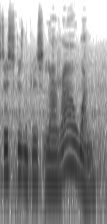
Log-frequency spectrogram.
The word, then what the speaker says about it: larawan: ra third syllable one the accent is in the second syllable ra so we say this at pronounce we pronounce this excuse me please larawan larawan this means picture in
